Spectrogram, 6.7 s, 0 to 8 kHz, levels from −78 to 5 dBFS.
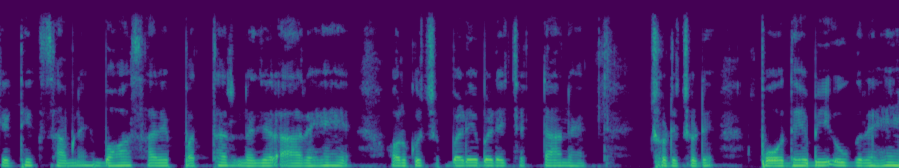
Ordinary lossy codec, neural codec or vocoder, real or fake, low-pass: none; none; real; 7.2 kHz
